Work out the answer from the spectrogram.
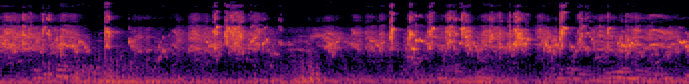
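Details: A breeding aviary finch colony, birds finding a nest, chatters steadily with bright overlapping high chirps and twitters throughout, in a busy chorus.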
